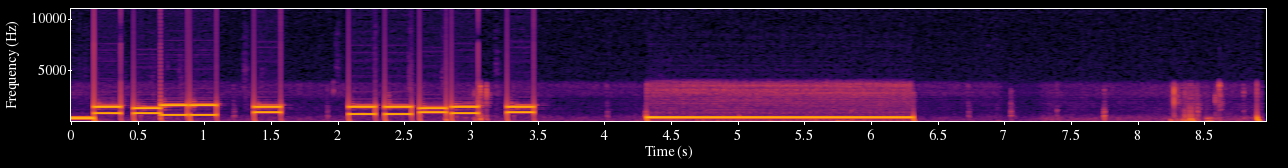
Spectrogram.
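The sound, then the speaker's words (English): Touch-tone telephone dialing, heard as two quick runs of sharp keypad beeps at shifting pitches. A long, steady call tone of about two seconds follows, then faint clicks and rustling. “We're going to try to call him right now, okay?”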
